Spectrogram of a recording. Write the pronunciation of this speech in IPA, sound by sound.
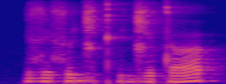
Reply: z i s ɨ d͡ʑ e kʰ i d͡ʑ e t ɐ

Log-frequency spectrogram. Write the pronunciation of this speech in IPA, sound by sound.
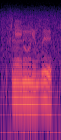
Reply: f l æ̃ ɾ õ ɾ ə̃ v ə

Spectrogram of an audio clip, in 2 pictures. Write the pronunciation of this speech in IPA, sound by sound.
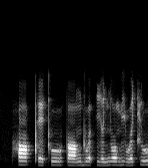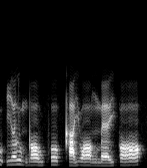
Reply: h ɔː˧ k̚ pʰ e˩ kʰ uː˩˧ t̪ ɔː˩˧ ŋ d u˧˩ ə̯ k i˩ ə̯ ɲ oː˧ m j u˩˧ ə̯ t͡ɕ uː˧˥ ʔ i˧˥ ə̯ l u˥˨ m d ɔː˧ w pʰ oː˧˥ p̚ kʰ a˩˧ j ʋ ɔː˧˩ ŋ m ɛː˩˧ j k ɔː˧˥

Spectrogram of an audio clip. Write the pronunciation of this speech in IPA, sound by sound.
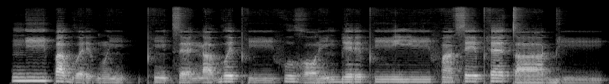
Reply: ŋ iː˦ p a˦ ɡʷ ɛ˨ ɾ ɪ˨ ɡʷ ĩ˨ | pʰ ĩ˨ t͡s ɛ˨ ŋ a˨ ɡʷ e˦ pʰ iː˨ f u˦ ɣ ɔ˨ ɾ ĩ˨˦ ɡ͡b e˦ ɾ ɪ˦ pʰ iː˦ j iː˦ f ã˦ s e˦ pʰ ɛ˦ t aː˨ ɡ͡b iː˨

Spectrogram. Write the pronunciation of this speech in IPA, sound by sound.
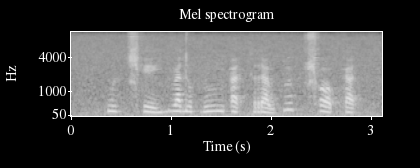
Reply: k w ɯ˨˩ k̚ t͡ɕʰ eː˩˦ j b u˧ a̯ d o˨˩ k̚ l uː˧ ŋ ʔ a˨˩ t̚ k r a˩˦ w p l u˦˥ k̚ t͡ɕʰ ɔː˨˩ p̚ k a˨˩ t̚

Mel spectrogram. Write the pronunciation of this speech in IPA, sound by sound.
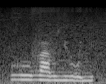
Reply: ɣ u v a v lʲ u lʲ

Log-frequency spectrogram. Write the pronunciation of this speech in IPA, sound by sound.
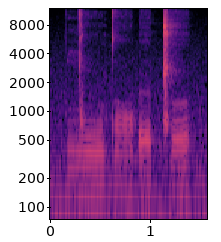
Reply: ŋ͡ǀ ũ t ɑ̃ ʔ ɛ ǁ ə

